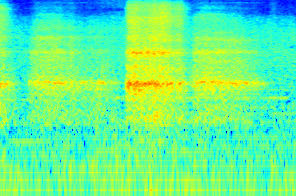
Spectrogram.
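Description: Heavy, rasping breaths from a character in the video game Love and Deepspace, with a sharp gasping inhale partway through over a steady game background.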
